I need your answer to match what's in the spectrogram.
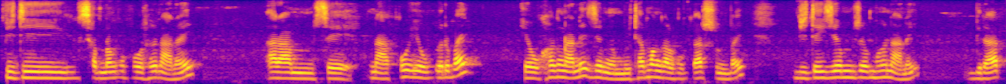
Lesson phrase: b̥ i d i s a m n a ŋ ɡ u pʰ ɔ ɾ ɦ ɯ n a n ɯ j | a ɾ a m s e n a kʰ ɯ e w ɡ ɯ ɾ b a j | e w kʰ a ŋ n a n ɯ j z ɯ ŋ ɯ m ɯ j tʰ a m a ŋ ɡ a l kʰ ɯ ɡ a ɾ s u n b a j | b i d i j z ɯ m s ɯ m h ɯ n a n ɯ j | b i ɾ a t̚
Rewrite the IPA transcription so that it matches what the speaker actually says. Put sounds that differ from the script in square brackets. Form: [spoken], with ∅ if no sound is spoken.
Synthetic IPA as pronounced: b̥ i d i s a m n a ŋ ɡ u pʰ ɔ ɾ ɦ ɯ n a n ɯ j | a ɾ a m s e n a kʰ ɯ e w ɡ ɯ ɾ b a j | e w kʰ a ŋ n a n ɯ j z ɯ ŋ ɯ m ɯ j tʰ a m a ŋ ɡ a l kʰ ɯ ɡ a ɾ s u n b a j | b i d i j z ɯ m [z] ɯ m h ɯ n a n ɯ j | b i ɾ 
